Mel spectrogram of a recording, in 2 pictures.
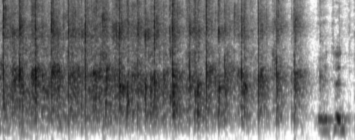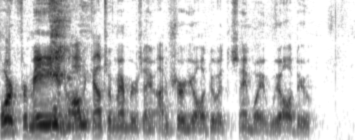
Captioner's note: applause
